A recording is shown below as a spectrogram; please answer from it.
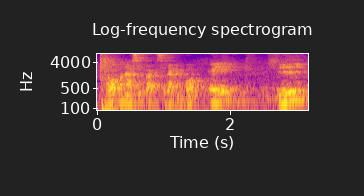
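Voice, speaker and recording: A man's voice: a little high, lively intonation, normal speed. A middle-aged man with a Mexican Spanish accent, lecturing a class and slipping into chatty anecdotes. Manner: chatty, digressive storytelling. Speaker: teacher. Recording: roomy echo, distant mic, faint noise.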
